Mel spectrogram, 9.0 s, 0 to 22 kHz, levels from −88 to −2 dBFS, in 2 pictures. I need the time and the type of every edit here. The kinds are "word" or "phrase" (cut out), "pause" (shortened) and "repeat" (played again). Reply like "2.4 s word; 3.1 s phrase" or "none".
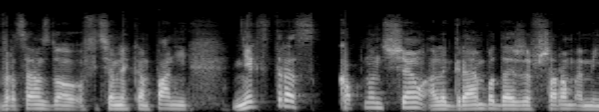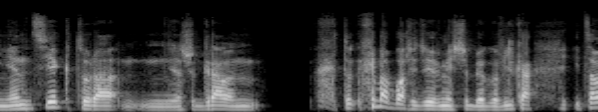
7.5 s phrase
